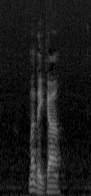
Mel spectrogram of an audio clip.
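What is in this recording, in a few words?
"māt-lèih ga?", Cantonese; What is it?; 乜嚟㗎？; mat1lai4gaa3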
